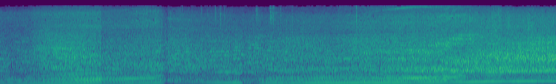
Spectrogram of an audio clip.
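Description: Car engines driven hard through a tight hairpin: the revs climb, break off about two and a half seconds in, then a second car's engine climbs steadily in pitch as it accelerates away.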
